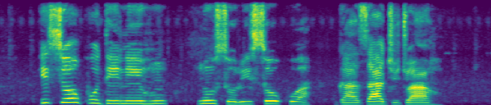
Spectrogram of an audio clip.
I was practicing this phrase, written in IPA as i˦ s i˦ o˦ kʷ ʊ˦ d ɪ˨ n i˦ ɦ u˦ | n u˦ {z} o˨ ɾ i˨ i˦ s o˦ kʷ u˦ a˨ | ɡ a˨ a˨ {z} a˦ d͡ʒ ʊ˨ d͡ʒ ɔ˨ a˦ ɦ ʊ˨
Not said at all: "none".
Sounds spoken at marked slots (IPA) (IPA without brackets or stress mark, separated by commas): s, z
